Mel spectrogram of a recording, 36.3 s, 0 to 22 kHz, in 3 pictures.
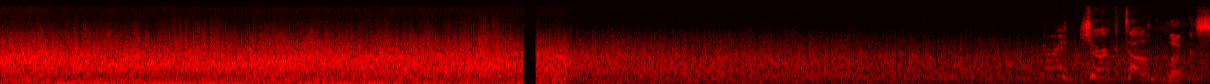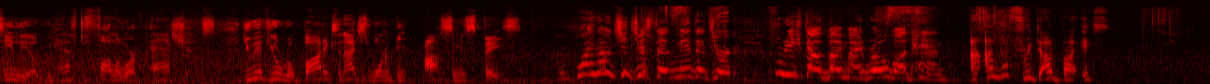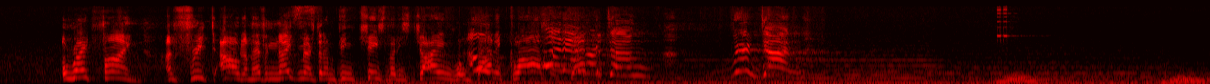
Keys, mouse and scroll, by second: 3.8-5.3 drag, 9.3-10.9 drag, 29.8-31.4 drag, 34.4 click.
